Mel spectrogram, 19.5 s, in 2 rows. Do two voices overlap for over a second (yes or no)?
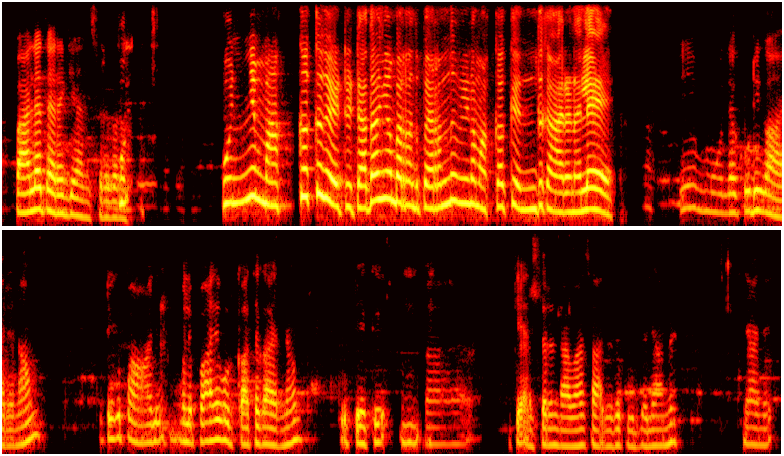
no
